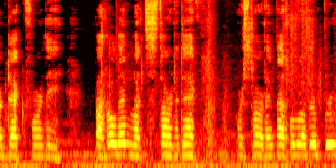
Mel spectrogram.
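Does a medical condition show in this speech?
Yes: quadriplegic cerebral palsy.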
